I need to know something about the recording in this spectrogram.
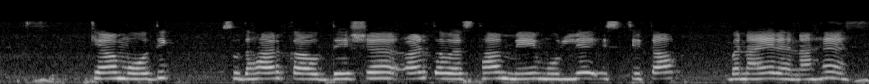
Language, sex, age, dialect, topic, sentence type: Hindi, male, 25-30, Hindustani Malvi Khadi Boli, banking, statement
